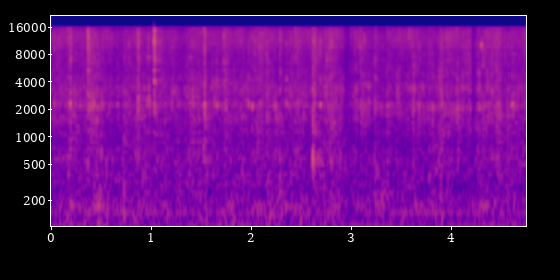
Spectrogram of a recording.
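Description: Wire whisk beating butter and sugar by hand in a glass bowl: a steady scratchy swishing through the thick mixture, with light clicks of the wires against the glass. This is the creaming stage, working the butter, white sugar and brown sugar until creamy.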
